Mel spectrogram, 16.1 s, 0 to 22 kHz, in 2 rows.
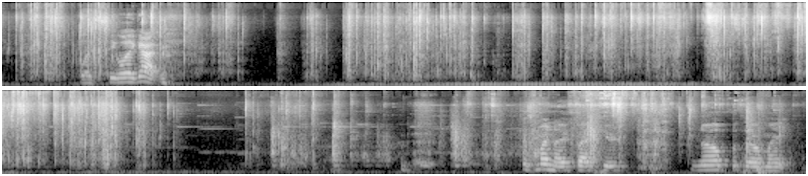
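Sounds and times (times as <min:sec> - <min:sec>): packaging crinkling and rustling: 0:00.0 - 0:09.9, 0:10.5 - 0:11.8.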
